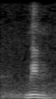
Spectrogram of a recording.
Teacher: من میں اظہار ہوگا، نون ساکن کے بعد حروف حلقی میں سے حمزہ ہے تو نون کی آواز کو ظاہر کر کے بغیر غنہ کے جلد پڑھیں گے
